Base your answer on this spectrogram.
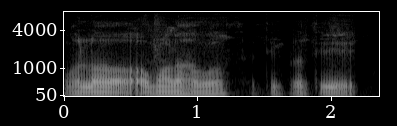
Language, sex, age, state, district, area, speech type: Odia, male, 60+, Odisha, Mayurbhanj, rural, spontaneous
